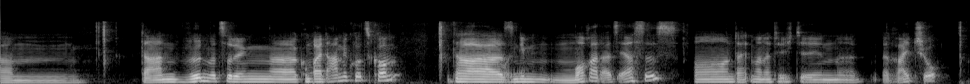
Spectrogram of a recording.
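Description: At 3.09 to 3.15 s, just after "wir zu den äh", VoIP packet loss concealed by the speech codec fills about 40 ms with a stretched, fading buzzy tone or coloured noise rather than silence.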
